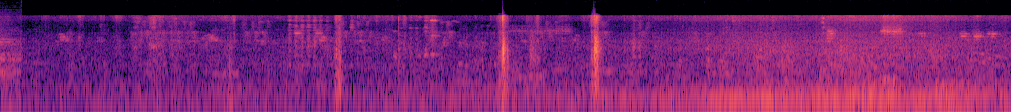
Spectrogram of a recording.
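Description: Sharp snips and clicks of wire-stripping pliers cutting and stripping thin copper motor leads, the two loudest a little under a second apart. A low background rumble rises near the end.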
